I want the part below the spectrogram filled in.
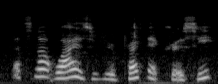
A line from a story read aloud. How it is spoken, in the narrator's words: she said gently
